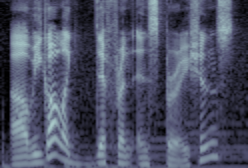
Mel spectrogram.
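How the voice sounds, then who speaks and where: A man who speaks English as a second language, chatting casually on a livestream in a halting, repetitive way. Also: mid-range voice, faint music behind. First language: not English. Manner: halting, repetitive, animated reactions. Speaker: streamer and animator.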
